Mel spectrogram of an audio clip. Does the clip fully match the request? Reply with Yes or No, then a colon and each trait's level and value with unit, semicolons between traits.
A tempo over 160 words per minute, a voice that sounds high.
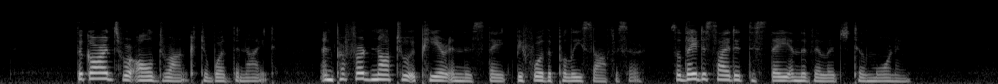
No: average, 175 wpm; medium, 175 Hz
